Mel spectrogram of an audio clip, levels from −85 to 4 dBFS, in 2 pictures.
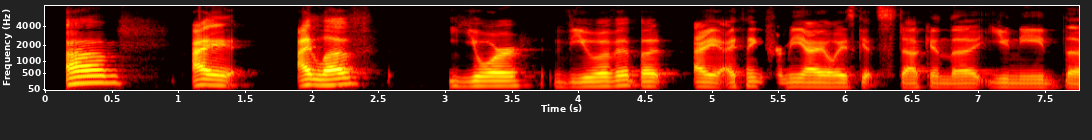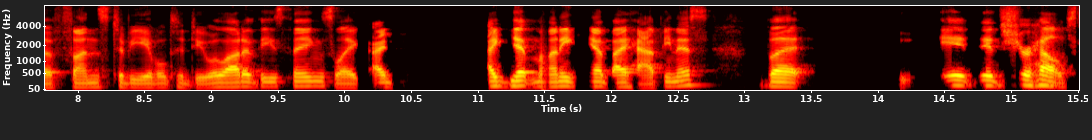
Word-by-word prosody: Um, 200 +2 +6 0.5
I 150 -2 +7 0.5
I 150 - +10
love 160 +3 +6 0.6
your 130 +1 +1 0.2
view 110 +2 -4
of 125 +1 +1
it, 140 +1 -2
but - - -1 0.2
I - - +2
I - - -2
think 120 -2 -7
for - - -12
me, 110 +1 -2
I 110 0 +3
always 105 0 -1
get - - -10
stuck 95 0 -6
in 95 -1 -8
the, 95 0 -4
"You 105 0 -8
need 100 -1 -8
the 90 -1 -4
funds 95 +2 -5
to - - -8
be 95 -1 -7
able 95 0 -8
to - - -15
do 90 +2 -9
a - - -3
lot 105 +1 +1
of 115 - -3
these 115 +1 -7
things," 125 +1 -5
like, 90 -1 -5
I - - +1 0.8
I 120 - +5
get 130 +2 +2
money 115 +1 0
can't 120 -1 +1
buy 105 0 +2
happiness, 125 +11 -3 0.4
but 115 -2 +1 1.0
e 420 0 +2
it - - -14
it 405 -1 0
sure - - 0
helps. - - +2
115 Hz, 185 wpm, -23 LUFS, 100-130 Hz, 1.0 s, I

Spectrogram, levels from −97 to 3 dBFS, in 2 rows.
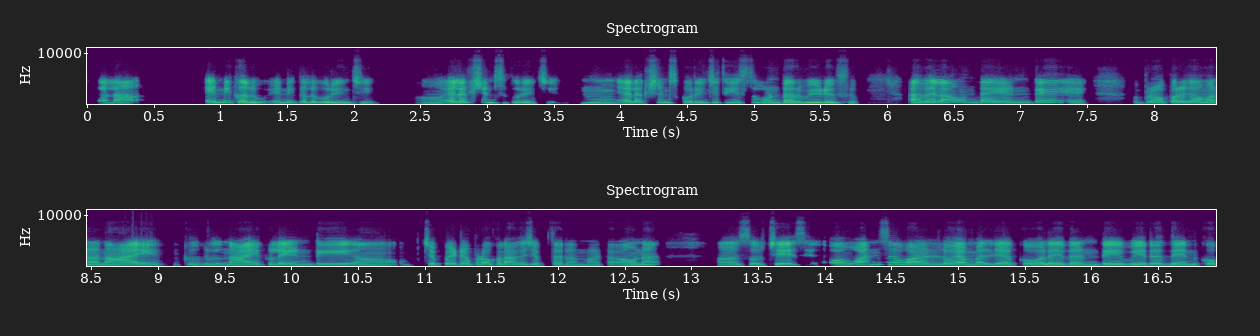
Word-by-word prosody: ఎలా 275 +1 +3 0.7
ఎన్నికలు, 285 - +2 0.2
ఎన్నికల 250 +2 -3
గురించి. 205 -1 -2 0.4
ఆ! - - -14 0.2
ఎలక్షన్స్ 280 -1 +2
గురించి 200 -2 -3 0.2
హ్మ్. 245 -3 -4
ఎలక్షన్స్ 270 +2 -1
గురించి 260 +1 -1
తీస్తూ 280 0 -3
ఉంటారు 200 -4 0
వీడియోస్. 205 -1 +2 0.5
అవెలా 290 +1 +6
ఉంటయంటే 280 0 0 0.8
ప్రాపర్‌గా 275 +1 +2
మన 255 - +4 0.2
నాయకులు 255 +1 0
నాయకులేంటి 245 -2 +2 0.2
ఆ! - - -3 0.5
చెప్పేటప్పుడు 280 +5 +1
ఒకలాగా 295 0 +1
చెప్తారనమాట 180 -8 -9 0.2
అవునా? 260 +5 -1 0.5
ఆ! - - 0 0.2
సో 270 - 0
చేసి 260 +1 +4 0.2
ఒ - - -2
వన్స్ 335 +8 -1
వాళ్ళు 270 -2 +2
ఎంఎల్ఏకో 240 -1 0
లేదంటే 215 0 +1 0.2
వేరే 240 +5 +2
దేనికో 250 +2 -1
255 Hz, 120 wpm, -23 LUFS, 230-275 Hz, 0.8 s, అవెలా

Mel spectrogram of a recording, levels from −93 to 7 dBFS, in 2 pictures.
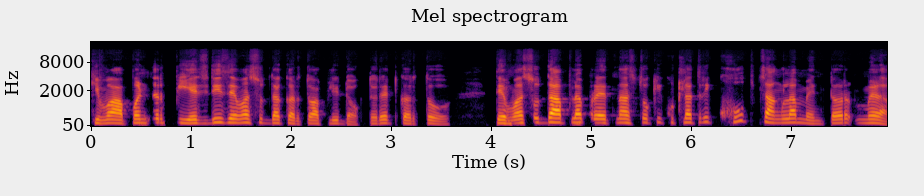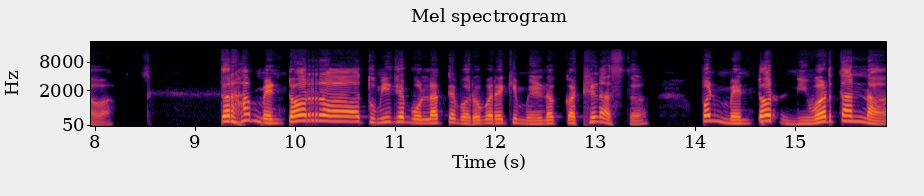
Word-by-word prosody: किंवा 165 0 +4
आपण 175 +3 +3
जर 185 - 0
पी-एच-डी 165 +2 0
जेव्हा 185 0 +3
सुद्धा 170 -2 -2
करतो 145 +1 -3
आपली 145 +1 -3
डॉक्टरेट 150 +2 -6
करतो, 145 0 -4 0.6
तेव्हा 160 +1 +4
सुद्धा 195 +2 +6
आपला 195 0 +5
प्रयत्न 175 0 +1
असतो, 180 +2 -7
की 200 - -12
कुठला 190 +1 -1
तरी 215 - -7
खूप 240 +4 -7 0.2
चांगला 180 +1 +4
मेंटर 160 0 -3
मिळावा. 160 -12 -2 1.1
तर 245 +1 +6
हा 285 +2 +1
मेंटर 180 - +3 0.6
तुम्ही 200 +2 -5
जे 225 +1 +2
बोललात 170 +1 +1
ते 195 - 0
बरोबर 150 +2 -2
आहे, 175 - +1
की 185 - -5
मिळणं 140 -1 -5
कठीण 215 +7 -2
असतं. 130 - -7 0.6
पण 260 +1 +3 0.2
मेंटर 155 - +2 0.2
निवडताना 205 - +1
170 Hz, 145 wpm, -22 LUFS, 150-195 Hz, 1.1 s, सुद्धा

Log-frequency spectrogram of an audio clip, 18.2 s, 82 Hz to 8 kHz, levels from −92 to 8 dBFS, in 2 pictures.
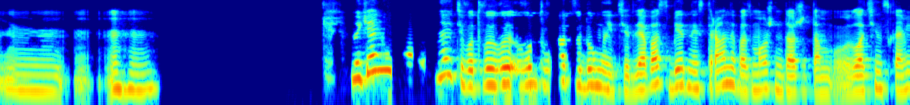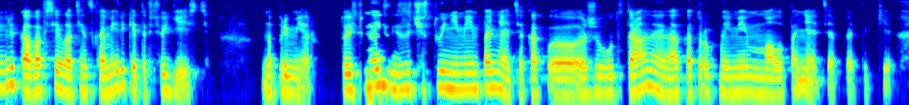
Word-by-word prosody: М, 150 -7 -6
м 220 -2 -12
мгм. 170 -2 -3 1.9
Ну, 255 - +6
я 335 +8 +8
не 375 - +7
знаю, 380 0 +8 0.4
знаете, 290 -2 0
вот 185 -1 +1
вы 200 0 +7
вы 210 +1 +10
вы 210 +2 +3
вот 190 -1 -6
как 230 0 +1
вы 195 - 0
думаете, 175 -6 0
для 160 +3 +4
вас 205 +3 +4
бедные 185 -1 +2
страны, 180 +4 +1
возможно, 155 +1 -2
даже, 145 0 +2
там, 135 -1 -3
э, - - -7
Латинская 150 +2 0
Америка, 175 +2 +1
а - - +4
во 150 +1 +4
всей 155 +3 -3
Латинской 145 0 -1
Америке 175 +2 -2
это 140 - -10
всё 155 - -8
есть, 335 - -8 0.5
например. 145 -2 -5 0.2
То 160 - 0
есть 160 +1 -2
мы 190 +2 +2
з 170 -5 -2
зачастую 170 +1 -5
не 170 - -1
имеем 170 0 -4
понятия, 160 -8 -2
как, 135 0 -4
э, 130 +1 +2
живут 145 +1 -7
страны, 155 +6 0 0.2
о 135 - -2
которых 145 +2 -5
мы 145 - -5
имеем 145 +1 -5
мало 135 -2 -2
понятия 80 -11 -6
опять-таки. - - -14
160 Hz, 180 wpm, -22 LUFS, 145-190 Hz, 1.9 s, вы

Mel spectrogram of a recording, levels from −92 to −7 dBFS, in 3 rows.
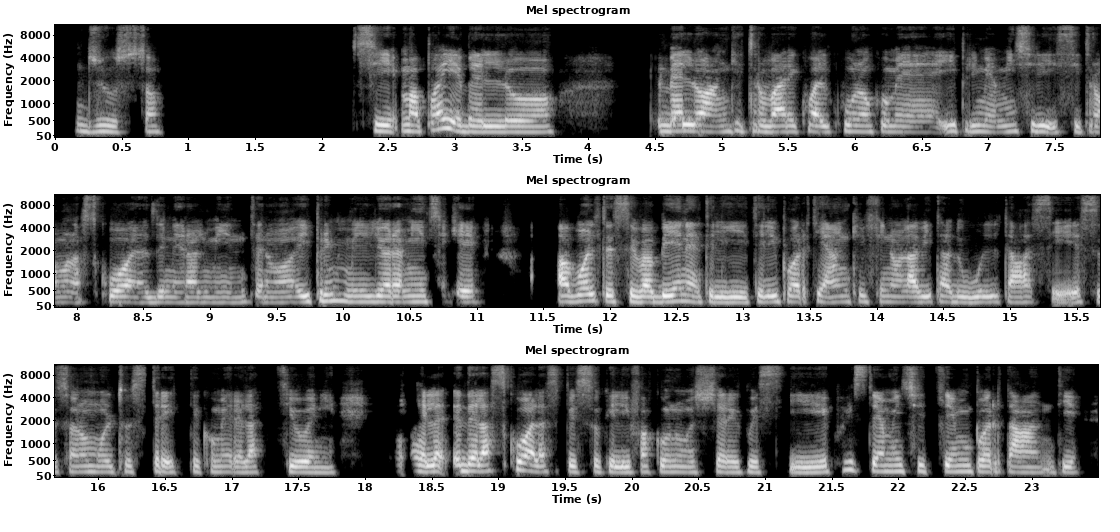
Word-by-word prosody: Giusto. 170 -1 -4 1.4
Sì, 180 -4 +2
ma 180 -1 +5
poi 240 +6 +4
è - - +1
bello 165 -1 +1 0.7
è 180 - -6
bello 185 0 +5
anche 175 +3 +1
trovare 170 -1 +2
qualcuno, 170 +1 -1
come 160 -2 -6
i 185 - -1
primi 175 0 -5
amici 180 +4 -6
li 170 -5 +2
si 160 +1 -7
trovano 155 0 -5
a 145 - -3
scuola 160 -3 0
generalmente, 150 +1 -5
no, 150 0 -4
i 165 +2 +3
primi 195 +1 -1
migliori 165 -1 +1
amici 170 0 -2
che 160 0 0 0.5
a - - +7
volte 185 0 +3
se 170 - +2
va 160 0 +6
bene 175 +1 +4
te - - -2
li 155 -1 +3
te 170 - -2
li 165 +1 +3
porti 170 -1 -1
anche 170 +2 -3
fino 170 -1 -7
alla 160 -1 +3
vita 165 +1 0
adulta, 155 0 0
se 425 - -3
se - - -8
sono 165 +1 -4
molto 165 0 -4
strette 160 0 -3
come 165 0 -7
relazioni. 155 -1 -1 0.6
E 175 - +5
le 180 - +4
ed 185 +1 +2
è - - +8
la 180 - +7
scuola 185 -2 +3
spesso 170 -1 -3
che 160 0 0
li 155 0 +3
fa 165 +2 -3
conoscere, 160 -1 -3
questi 155 0 -1
queste 230 -2 -2
amicizie 180 0 -1
importanti. 160 -3 -1
165 Hz, 165 wpm, -23 LUFS, 160-175 Hz, 1.4 s, è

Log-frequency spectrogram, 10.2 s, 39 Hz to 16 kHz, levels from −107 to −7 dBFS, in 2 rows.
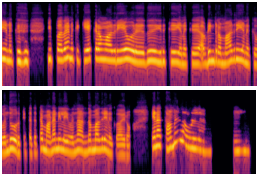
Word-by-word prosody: எனக்கு 235 -1 0 0.6
இப்ப 270 +1 -17
தான் 295 +2 +5
எனக்கு 265 -3 -3
கேட்குற 270 +2 +4
மாதிரியே 250 +1 +3
ஒரு 235 -2 +5
இது 235 +3 -1 0.2
இருக்கு 225 0 -3 0.2
எனக்கு 195 +2 -4 0.2
அப்படின்ற 230 +2 0
மாதிரி 250 +5 0
எனக்கு 195 -1 -6
வந்து 210 +6 0
ஒரு 190 - -2
கிட்டத்தட்ட 180 +4 -7
மனநிலை 225 +1 0
வந்து 215 +4 -3
அந்த 215 +3 -5
மாதிரி 230 0 0
எனக்கு 165 -3 -8
ஆயிரும். 155 -2 -7 0.4
ஏன்னா 300 +1 +5 0.2
தமிழ்ல 380 - 0
உள்ள 245 -2 -1 0.8
ம். 210 -1 -10
230 Hz, 155 wpm, -23 LUFS, 205-250 Hz, 0.8 s, தான்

